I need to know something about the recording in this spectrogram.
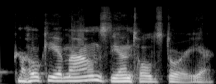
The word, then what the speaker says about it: Cahokia: Um and then the documentary which I saw which I didn't even know about co how do you pronounce that? Cahokia mounds the untold story. Yeah. Cahokia.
